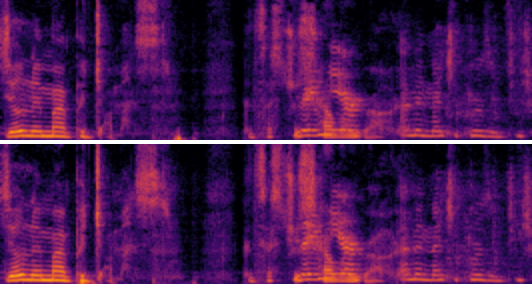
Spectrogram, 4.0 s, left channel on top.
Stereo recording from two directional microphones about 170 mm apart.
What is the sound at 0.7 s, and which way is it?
Speech, 15° right (ahead or behind).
